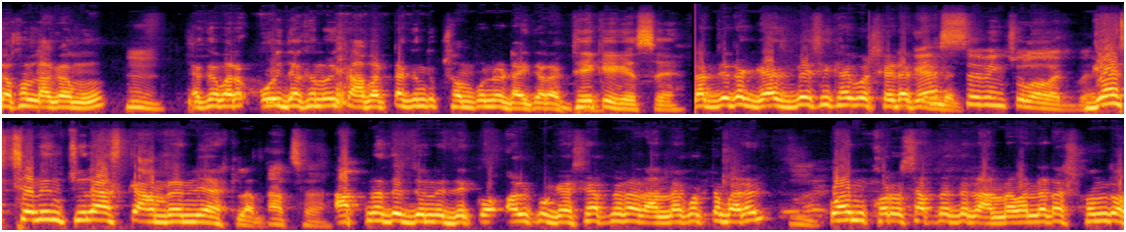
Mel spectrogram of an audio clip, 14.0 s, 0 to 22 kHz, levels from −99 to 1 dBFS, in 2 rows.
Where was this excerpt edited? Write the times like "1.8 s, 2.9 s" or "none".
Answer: 4.1 s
